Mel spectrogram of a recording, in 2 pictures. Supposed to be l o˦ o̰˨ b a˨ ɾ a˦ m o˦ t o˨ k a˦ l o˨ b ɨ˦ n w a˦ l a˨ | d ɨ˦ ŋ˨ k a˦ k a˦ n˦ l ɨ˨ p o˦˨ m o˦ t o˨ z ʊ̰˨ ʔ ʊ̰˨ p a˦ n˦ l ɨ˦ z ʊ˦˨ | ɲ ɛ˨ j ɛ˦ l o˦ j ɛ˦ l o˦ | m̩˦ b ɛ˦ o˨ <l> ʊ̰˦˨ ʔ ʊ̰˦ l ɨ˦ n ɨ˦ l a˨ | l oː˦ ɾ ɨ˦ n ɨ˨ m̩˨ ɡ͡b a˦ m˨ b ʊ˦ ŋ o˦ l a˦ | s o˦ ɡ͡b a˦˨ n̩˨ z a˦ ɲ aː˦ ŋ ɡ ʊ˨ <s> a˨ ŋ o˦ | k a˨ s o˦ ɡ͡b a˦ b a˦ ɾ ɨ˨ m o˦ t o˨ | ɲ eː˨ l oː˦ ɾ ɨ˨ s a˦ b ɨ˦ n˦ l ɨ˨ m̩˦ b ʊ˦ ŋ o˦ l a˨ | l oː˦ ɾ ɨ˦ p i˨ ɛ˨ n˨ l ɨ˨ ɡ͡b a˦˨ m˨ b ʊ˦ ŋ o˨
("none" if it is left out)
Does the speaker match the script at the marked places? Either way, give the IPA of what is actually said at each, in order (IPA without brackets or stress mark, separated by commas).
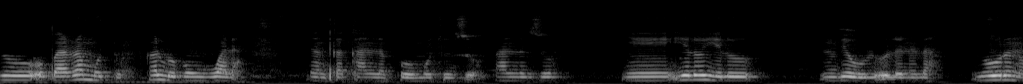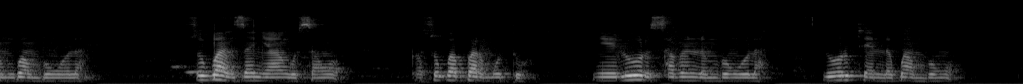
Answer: l, s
